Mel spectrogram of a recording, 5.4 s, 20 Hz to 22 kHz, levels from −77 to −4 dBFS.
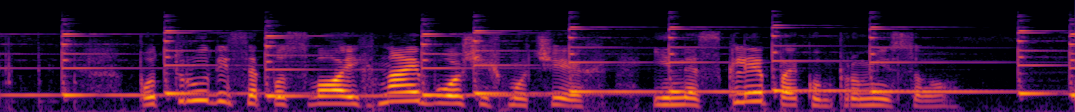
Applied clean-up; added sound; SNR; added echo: none; Doorbell; 4 dB; none.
